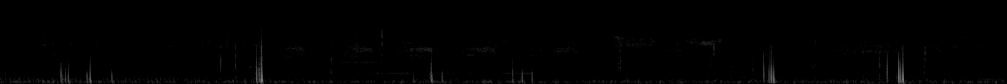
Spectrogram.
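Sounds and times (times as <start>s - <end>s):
faint bird calls: 0.1s - 10.0s.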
